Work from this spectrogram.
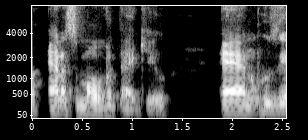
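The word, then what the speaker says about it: Anisimova: four Americans along with Koko Goff and an Anamas I never pronounced Anna Samova thank you and who's the other American who still got a shot?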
